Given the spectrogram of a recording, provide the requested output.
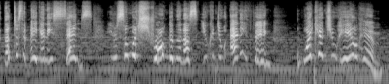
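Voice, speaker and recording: A woman's voice: very high-pitched, big pitch swings, normal speed, a bit bright, exaggerated voice. A woman playing an innocent, earnest little skeleton boy in a comic dub, childlike, eager and emotional. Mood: shocked, pleading. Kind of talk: dramatic comic dub acting. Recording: prominent music over the voice.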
